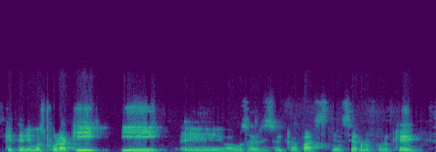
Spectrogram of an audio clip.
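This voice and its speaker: A man's voice: medium pitch, normal speed, vocal fry, a bit bright. Male moderator, friendly, reads audience questions, muffled lo-fi line. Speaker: conference moderator.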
